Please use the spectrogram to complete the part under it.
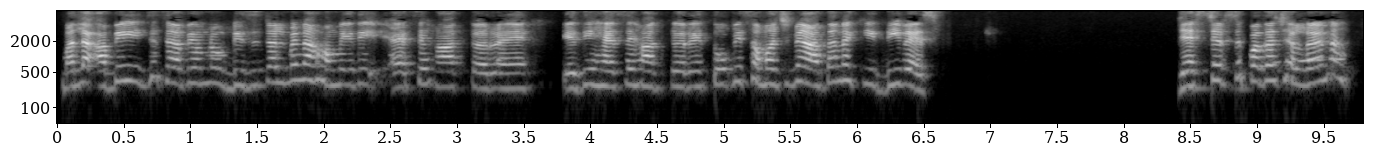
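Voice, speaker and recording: A woman with a high, bright, forceful voice leads an online class over a video call. She teaches in a lively way and acts out little examples to make each point. Her delivery stays animated and clear. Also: normal speed. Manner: lively, demonstrates with acted examples. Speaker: pregnancy coach.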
